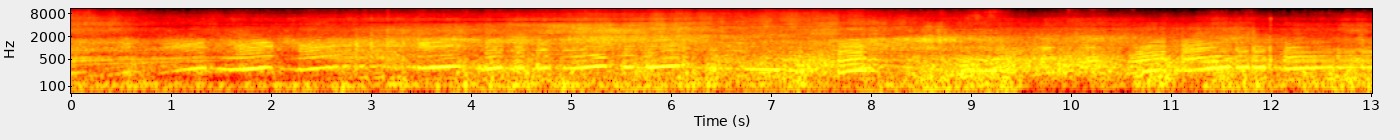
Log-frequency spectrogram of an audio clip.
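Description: A car engine revs hard, rising in pitch again and again through gear changes.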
